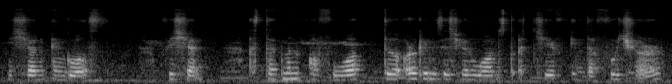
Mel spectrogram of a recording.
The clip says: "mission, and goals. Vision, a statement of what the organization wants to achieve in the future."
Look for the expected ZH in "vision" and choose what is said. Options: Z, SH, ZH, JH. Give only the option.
SH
